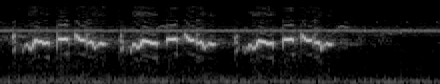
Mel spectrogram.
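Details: Wild sooty-headed bulbul trapped with glue sticks, giving three quick bubbly whistled phrases, each a rising-and-falling cluster of liquid notes, repeated about every half second over a steady high-pitched whine.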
